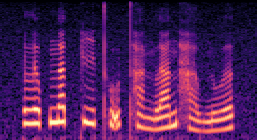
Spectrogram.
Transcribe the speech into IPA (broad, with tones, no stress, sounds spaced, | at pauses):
l ə˦˥ p̚ n a˦˥ t̚ k i˧ t̪ʰ ṵ˧˥ t̪ʰ a̤˨˩ ŋ l a˨˦ n h a̤˨˩ w n u˨˦ ə̯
